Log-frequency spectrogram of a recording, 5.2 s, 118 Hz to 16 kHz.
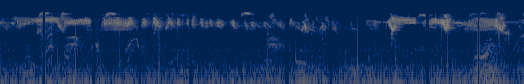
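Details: A desert watering hole in the western Mojave Desert, southern California, near Joshua Tree National Park, 19 March 2024: a continuous band of high rapid twittering and chirps, with a few louder notes, over low hum.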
